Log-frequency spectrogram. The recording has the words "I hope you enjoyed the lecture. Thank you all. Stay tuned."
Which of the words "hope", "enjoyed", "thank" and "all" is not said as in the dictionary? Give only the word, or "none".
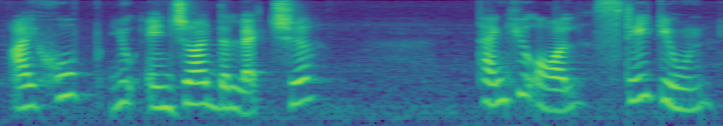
thank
